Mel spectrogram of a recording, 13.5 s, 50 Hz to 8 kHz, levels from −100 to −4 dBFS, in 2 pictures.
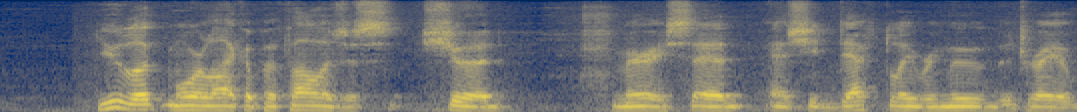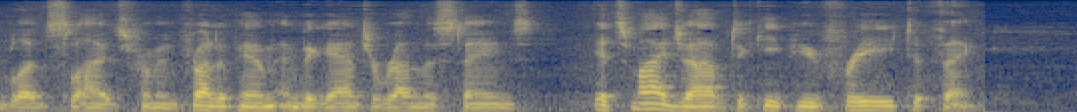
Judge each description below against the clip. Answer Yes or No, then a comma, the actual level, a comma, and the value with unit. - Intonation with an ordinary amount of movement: No, narrow, 2.3 semitones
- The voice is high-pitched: No, low, 100 Hz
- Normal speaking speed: Yes, average, 170 wpm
